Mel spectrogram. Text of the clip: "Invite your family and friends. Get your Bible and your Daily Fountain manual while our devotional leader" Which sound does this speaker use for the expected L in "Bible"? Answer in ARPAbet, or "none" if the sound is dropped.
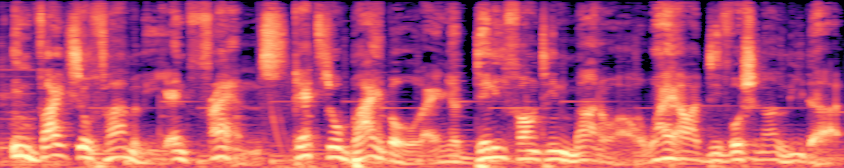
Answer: L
